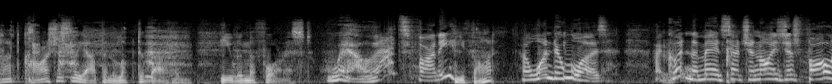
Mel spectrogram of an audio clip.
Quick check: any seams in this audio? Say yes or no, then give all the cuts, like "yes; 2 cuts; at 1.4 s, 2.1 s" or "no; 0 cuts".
yes; 2 cuts; at 2.3 s, 5.6 s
